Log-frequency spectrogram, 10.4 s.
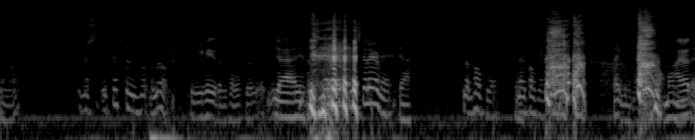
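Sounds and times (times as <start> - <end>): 
speech: 1.2 - 6.3, 6.9 - 10.4
laughter: 4.6 - 5.4
cough: 8.2 - 8.9, 9.6 - 10.0.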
